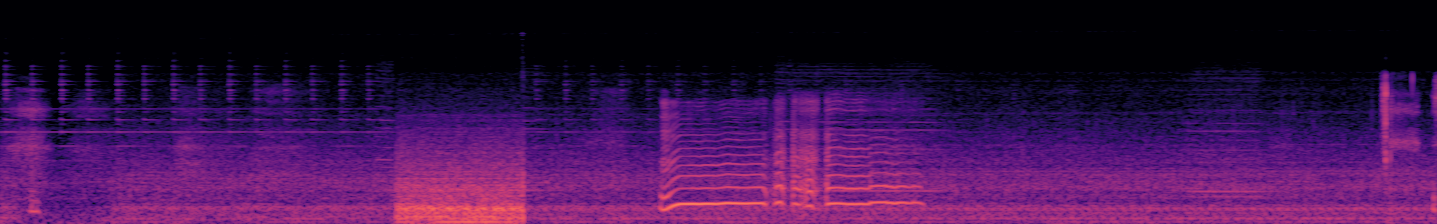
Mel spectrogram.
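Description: A train rolls past a truck on the road in American Truck Simulator, a low rumble that swells for a moment, followed by a sustained horn-like tone over steady engine drone.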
